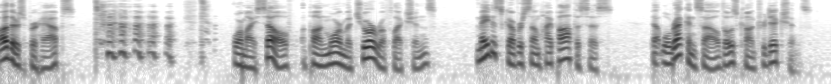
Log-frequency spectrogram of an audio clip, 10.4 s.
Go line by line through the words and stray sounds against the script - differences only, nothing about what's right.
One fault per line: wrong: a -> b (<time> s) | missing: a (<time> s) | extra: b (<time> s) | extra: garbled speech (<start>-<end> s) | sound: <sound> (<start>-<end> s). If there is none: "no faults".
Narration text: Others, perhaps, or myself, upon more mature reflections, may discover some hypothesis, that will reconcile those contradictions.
sound: laugh (1.2-2.8 s)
